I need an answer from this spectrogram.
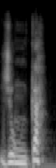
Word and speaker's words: yomacá: denominado por ellos como yomacá cuya pronunciación vaga suena como yunca Qué significa sitio de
